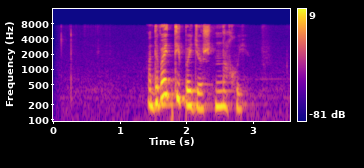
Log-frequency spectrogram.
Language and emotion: Russian, angry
